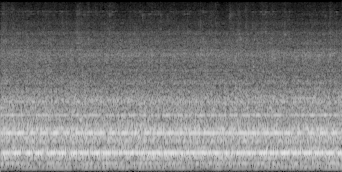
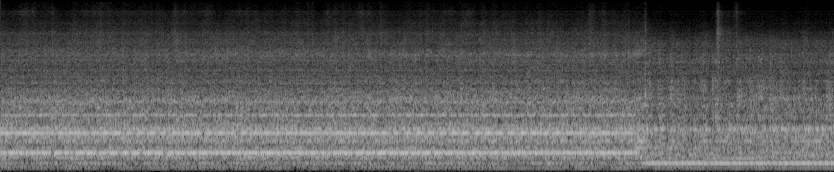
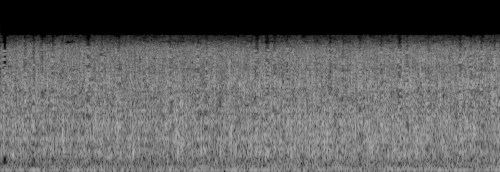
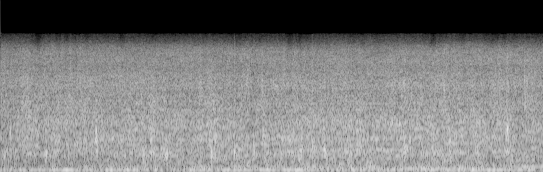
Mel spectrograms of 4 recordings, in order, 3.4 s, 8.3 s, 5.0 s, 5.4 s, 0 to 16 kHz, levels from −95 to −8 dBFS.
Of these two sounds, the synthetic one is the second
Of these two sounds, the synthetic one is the second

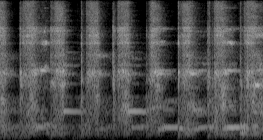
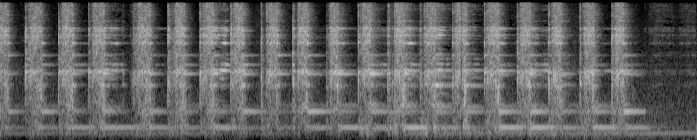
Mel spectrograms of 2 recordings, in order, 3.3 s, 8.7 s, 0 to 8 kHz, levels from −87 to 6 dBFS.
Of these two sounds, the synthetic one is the first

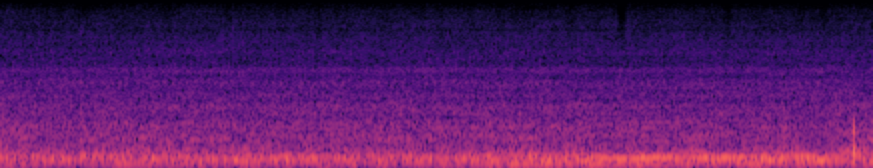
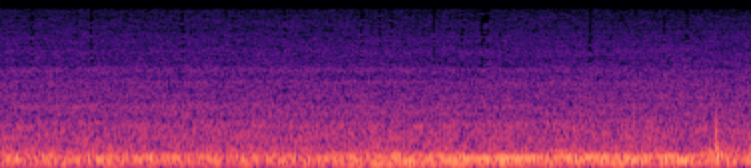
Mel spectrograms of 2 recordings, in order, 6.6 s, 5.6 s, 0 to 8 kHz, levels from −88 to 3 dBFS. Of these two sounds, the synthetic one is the first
